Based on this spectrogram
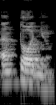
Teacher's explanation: o sul do Brasil tem uma pronúncia oral para essas vogais. Ou seja, a vogal é uma vogal como qualquer outra, Antônio.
